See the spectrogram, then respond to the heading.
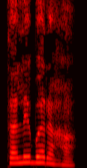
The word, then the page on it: ತಲೆಬರೆಹ: tale bareha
